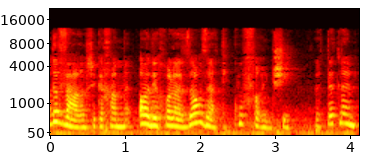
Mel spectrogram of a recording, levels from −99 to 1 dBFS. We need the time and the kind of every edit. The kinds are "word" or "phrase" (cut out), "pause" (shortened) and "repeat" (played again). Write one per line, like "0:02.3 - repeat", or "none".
none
